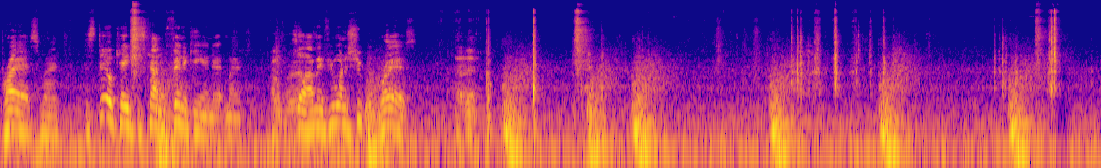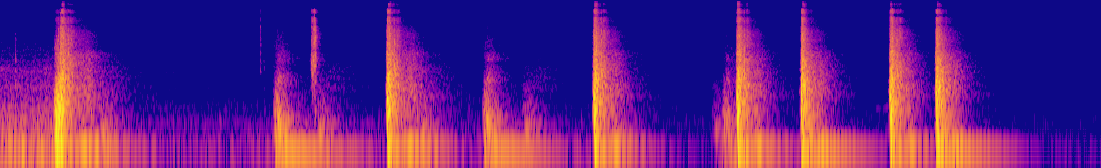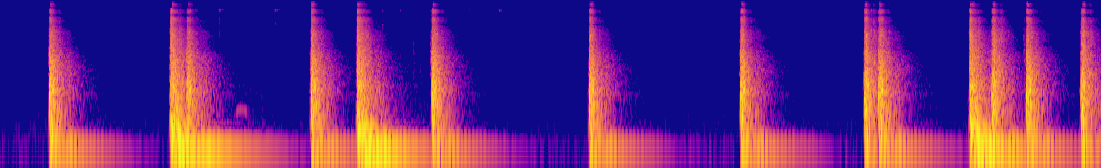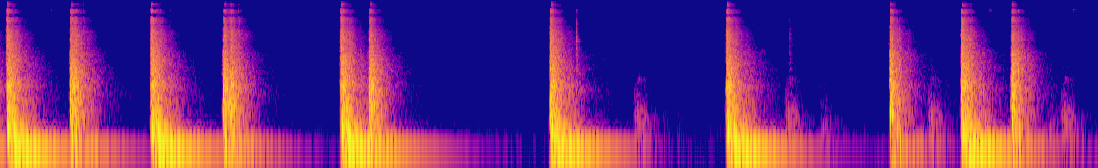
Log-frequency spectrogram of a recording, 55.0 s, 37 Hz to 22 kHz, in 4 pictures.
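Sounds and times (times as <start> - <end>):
pistol gunshots: 14.4 - 15.2, 18.6 - 19.2, 21.2 - 21.7, 23.0 - 24.3, 24.9 - 26.0, 28.1 - 28.7, 29.6 - 30.4, 31.4 - 33.4, 34.9 - 35.4, 36.8 - 37.2, 38.3 - 39.0, 39.6 - 42.6, 43.2 - 44.6, 45.6 - 46.4, 48.2 - 48.7, 50.4 - 51.0, 52.4 - 54.5.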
